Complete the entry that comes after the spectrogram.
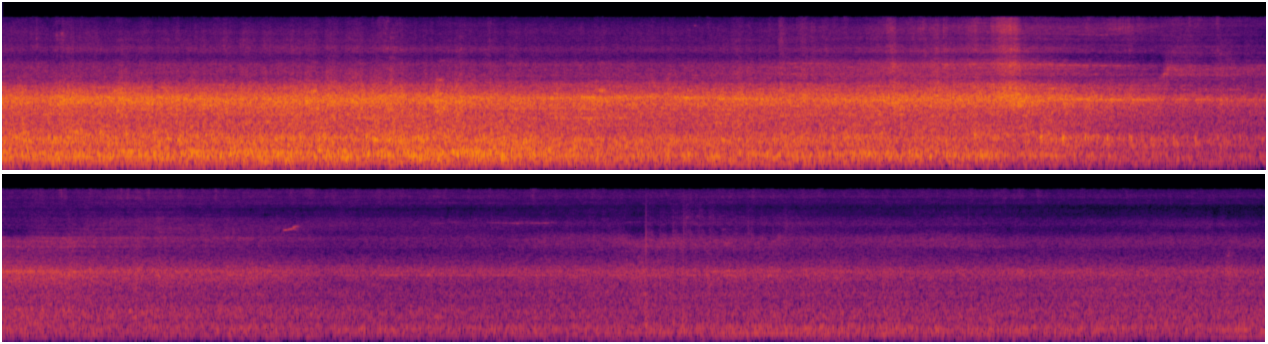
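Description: Freight train of autorack cars rolling past on the rails, loud and steady with a high-pitched tone over the wheel noise. About eleven seconds in the sound starts to fade as the end of the train passes and moves away.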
